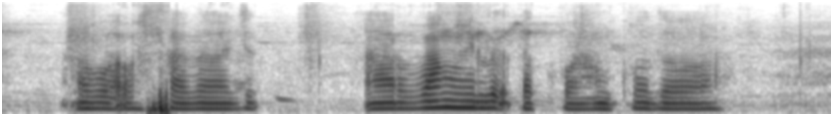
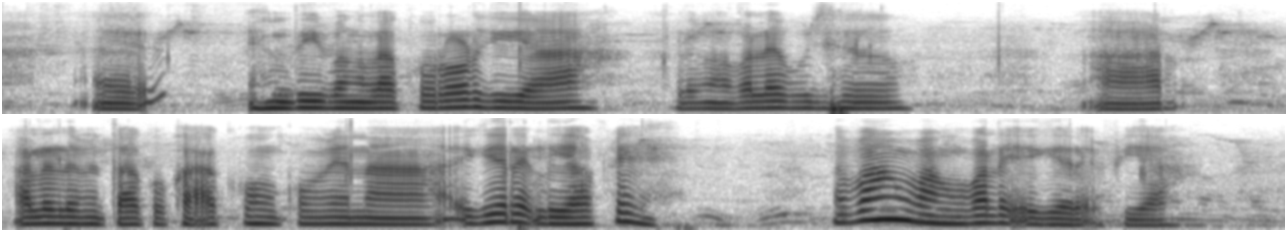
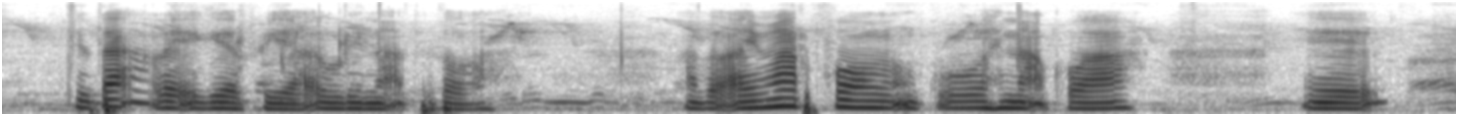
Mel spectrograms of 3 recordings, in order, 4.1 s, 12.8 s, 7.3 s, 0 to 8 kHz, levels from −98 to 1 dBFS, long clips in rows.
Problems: background sounds at intervals, continuous background conversations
